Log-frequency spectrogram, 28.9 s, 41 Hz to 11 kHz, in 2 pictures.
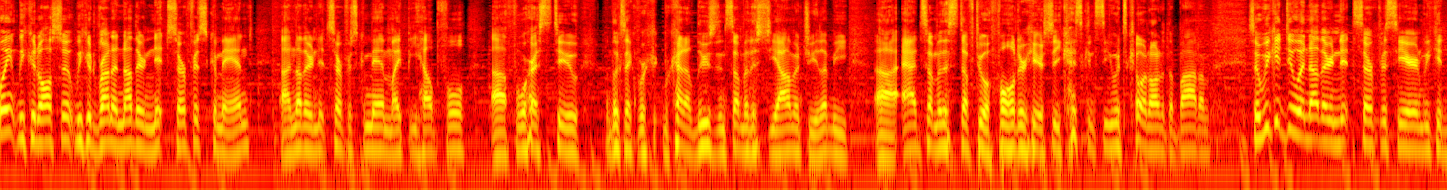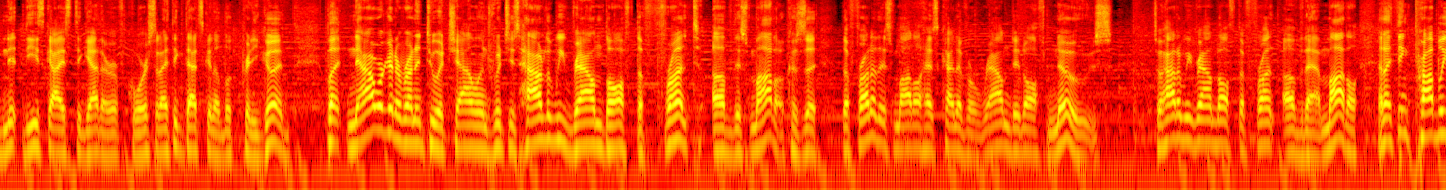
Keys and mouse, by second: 3.1 click, 4.0 click, 5.3 click, 6.8 click, 7.9 shift+click, 8.9 right click, 10.3 click, 11.5 click, 12.1 click, 13.5 click, 14.7 click, 15.9 click, 17.3 click, 18.0 click, 24.5 click, 28.0 click.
